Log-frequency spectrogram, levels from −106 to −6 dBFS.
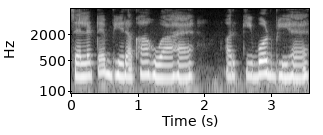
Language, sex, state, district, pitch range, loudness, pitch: Hindi, female, Jharkhand, Palamu, 215-235 Hz, -16 LUFS, 220 Hz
